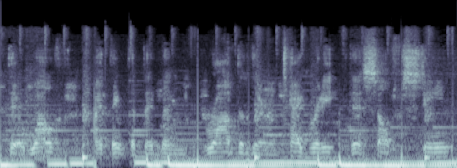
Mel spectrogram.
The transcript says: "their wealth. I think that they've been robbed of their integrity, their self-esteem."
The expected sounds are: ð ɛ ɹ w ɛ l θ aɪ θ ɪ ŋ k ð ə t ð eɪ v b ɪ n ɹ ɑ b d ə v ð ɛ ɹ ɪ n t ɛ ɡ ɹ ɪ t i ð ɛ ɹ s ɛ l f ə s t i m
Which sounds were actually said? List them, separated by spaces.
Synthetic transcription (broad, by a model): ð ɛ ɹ w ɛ l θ aɪ θ ɪ ŋ k ð ə t ð eɪ v b ɪ n ɹ ɑ b d ə v ð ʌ ɹ ɪ n t ɛ ɡ ɹ ɪ t i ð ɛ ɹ s ɛ l f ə s t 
